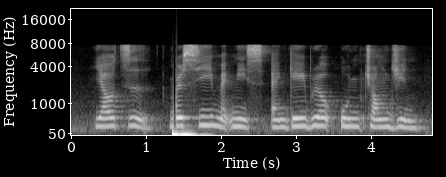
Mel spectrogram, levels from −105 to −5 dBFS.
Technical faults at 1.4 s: phantom power thump

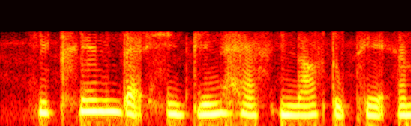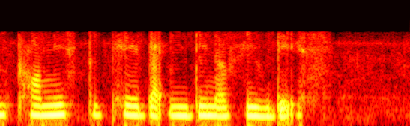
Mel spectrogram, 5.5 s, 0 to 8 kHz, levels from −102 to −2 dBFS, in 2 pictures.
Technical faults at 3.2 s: G.723.1 codec

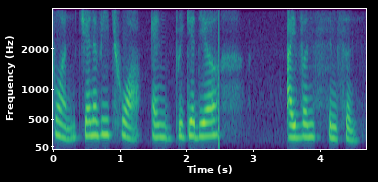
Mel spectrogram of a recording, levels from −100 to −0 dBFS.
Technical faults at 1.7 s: short concealed packet loss

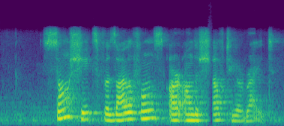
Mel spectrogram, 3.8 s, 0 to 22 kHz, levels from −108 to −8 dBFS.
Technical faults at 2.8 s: burst of packet loss

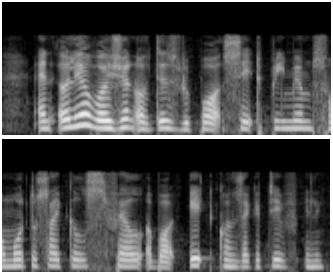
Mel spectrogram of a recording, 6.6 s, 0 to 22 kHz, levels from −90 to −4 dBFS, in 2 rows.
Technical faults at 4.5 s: none

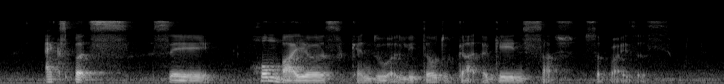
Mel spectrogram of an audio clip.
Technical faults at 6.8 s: none

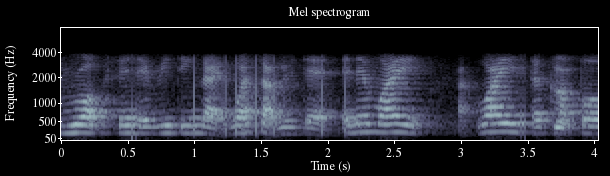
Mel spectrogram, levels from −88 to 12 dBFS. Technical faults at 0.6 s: packet loss with last packet repeated

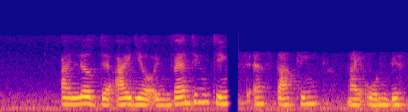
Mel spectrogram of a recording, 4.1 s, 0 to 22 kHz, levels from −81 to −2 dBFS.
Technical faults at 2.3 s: handover gap; fallback to narrowband

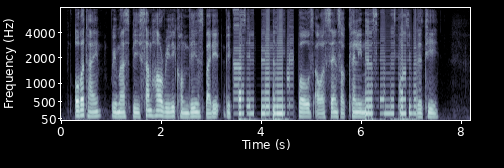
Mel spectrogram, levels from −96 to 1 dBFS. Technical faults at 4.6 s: robotic sound from repeated short buffers

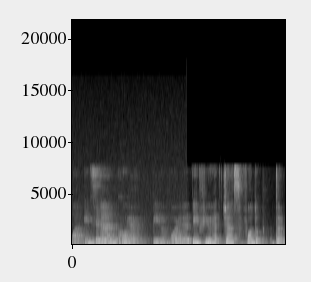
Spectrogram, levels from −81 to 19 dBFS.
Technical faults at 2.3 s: switch to a distant microphone

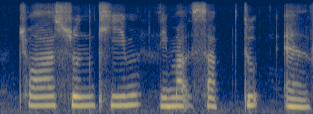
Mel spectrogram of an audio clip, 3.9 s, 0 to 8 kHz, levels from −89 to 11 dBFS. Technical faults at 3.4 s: none

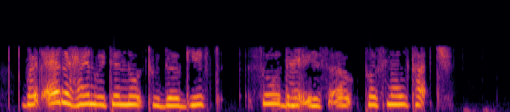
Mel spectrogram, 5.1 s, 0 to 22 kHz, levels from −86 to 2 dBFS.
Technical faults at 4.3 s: none

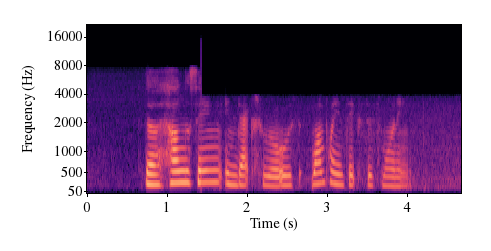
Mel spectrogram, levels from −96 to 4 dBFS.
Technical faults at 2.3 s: input switched to a poorer device

